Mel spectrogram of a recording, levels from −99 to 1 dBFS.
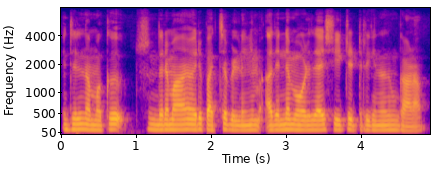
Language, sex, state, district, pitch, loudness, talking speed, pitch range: Malayalam, male, Kerala, Kollam, 115 Hz, -19 LUFS, 135 wpm, 110-120 Hz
